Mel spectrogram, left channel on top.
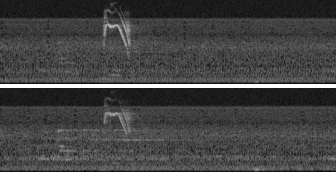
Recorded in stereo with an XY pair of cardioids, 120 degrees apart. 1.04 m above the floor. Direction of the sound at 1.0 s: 50° left.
